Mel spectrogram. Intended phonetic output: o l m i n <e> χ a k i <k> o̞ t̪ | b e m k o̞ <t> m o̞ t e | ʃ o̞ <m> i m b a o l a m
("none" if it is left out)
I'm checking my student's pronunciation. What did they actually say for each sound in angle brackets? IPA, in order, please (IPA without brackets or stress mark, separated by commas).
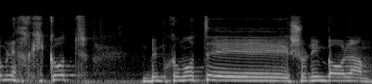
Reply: e, k, none, n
